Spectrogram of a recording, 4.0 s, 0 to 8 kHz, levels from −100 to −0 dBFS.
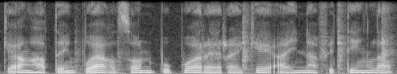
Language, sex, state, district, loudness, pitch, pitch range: Karbi, female, Assam, Karbi Anglong, -17 LUFS, 195 Hz, 195-200 Hz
